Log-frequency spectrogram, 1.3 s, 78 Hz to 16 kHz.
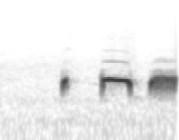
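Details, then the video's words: Spotted dove cooing to lure wild doves, 2023: a short clipped note, a steady level coo, then the start of a rough rolling burr, cut off mid-phrase. "cu gay kich boi nhanh noi gù"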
